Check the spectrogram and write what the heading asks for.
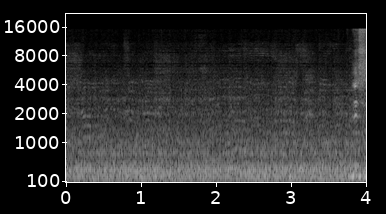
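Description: Steady low rumble of a car's running engine and cabin noise, heard from inside the car.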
